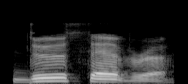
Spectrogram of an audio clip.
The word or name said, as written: deux sevres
